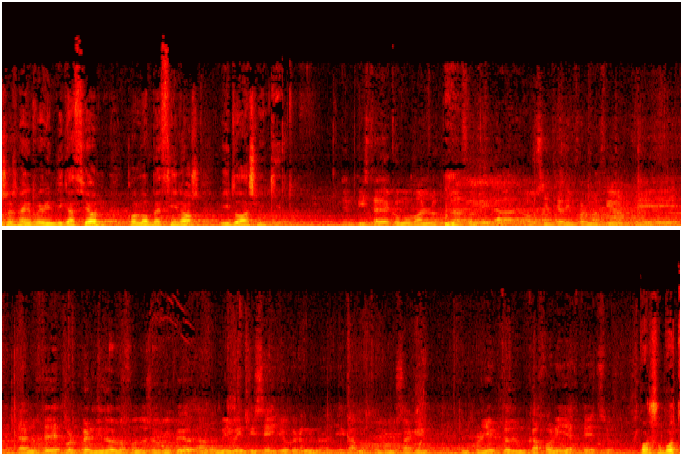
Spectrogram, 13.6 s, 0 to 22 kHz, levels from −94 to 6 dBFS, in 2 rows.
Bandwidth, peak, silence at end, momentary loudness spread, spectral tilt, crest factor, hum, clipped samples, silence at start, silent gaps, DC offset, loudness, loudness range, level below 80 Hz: 16 kHz; -10 dBFS; 0 s; 11 LU; -7 dB/octave; 20 dB; none; under 0.1%; 0 s; none; under 0.1%; -32 LUFS; 7 LU; -42 dBFS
